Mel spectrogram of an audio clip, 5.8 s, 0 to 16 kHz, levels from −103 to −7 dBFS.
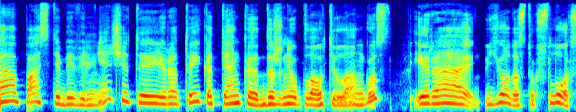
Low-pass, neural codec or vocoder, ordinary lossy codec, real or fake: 14.4 kHz; none; MP3, 96 kbps; real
